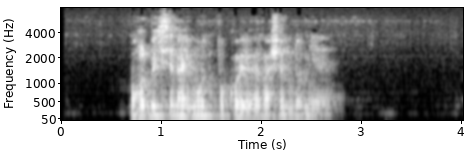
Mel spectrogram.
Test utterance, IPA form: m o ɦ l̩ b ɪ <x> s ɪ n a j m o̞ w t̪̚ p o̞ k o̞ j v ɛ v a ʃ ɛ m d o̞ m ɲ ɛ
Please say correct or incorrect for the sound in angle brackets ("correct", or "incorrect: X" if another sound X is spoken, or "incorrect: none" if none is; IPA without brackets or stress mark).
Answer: correct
